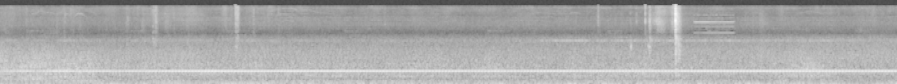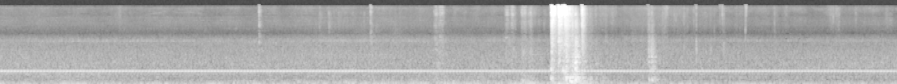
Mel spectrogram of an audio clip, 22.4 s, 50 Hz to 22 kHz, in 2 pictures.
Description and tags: Soda Machine Bottle Drop (Binaural)
(RECORDER: ZoomH4nPro 2018)
(MICROPHONES: Binaural Roland CS-10EM In-Ear Monitors)
As these are recorded using binaural in-ear mics, I purposefully attempt not to turn my head to keep the sound clean and coming from the same direction. Of course, if you don't want Binaural audio you can always easily convert to mono.
This is a recording of me approaching a soda machine in my apartment complex, swiping my credit card in the new, handy-dandy credit card slot, and dispensing a Coke Zero (in case you REALLY needed to know).
Safe for all production as it is voice free.
I kept the peaks very low to maintain a natural sound.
